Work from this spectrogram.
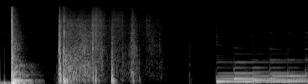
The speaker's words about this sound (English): It was going to be a short nap because she was going to be woken up precisely at 2:46 p.m. by a falling meteorite that crashed through her roof bounced off her radio, then bounced off her.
